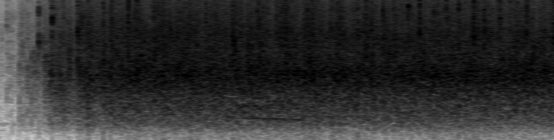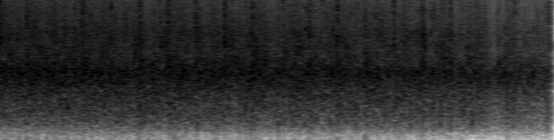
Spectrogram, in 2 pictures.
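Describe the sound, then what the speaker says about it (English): Sustained audience applause fills a room at a technical center completion ceremony, starting abruptly and holding steady and loud for about ten seconds with no talk over it. "I just want to have a little round of applause for these women"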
